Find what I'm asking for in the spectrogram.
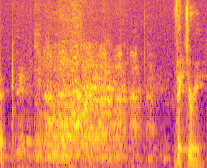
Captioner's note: audience laughs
